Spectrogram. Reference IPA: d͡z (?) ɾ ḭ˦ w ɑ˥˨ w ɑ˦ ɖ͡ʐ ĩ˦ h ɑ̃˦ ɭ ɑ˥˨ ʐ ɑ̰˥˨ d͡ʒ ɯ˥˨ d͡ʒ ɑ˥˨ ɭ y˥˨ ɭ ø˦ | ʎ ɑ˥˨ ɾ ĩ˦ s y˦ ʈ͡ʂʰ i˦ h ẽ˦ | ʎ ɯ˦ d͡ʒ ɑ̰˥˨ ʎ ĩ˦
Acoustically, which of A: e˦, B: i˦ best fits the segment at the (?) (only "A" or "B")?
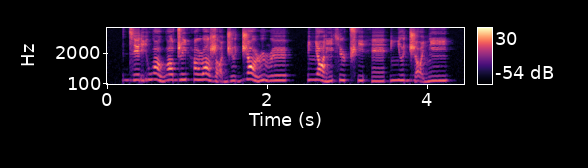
A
